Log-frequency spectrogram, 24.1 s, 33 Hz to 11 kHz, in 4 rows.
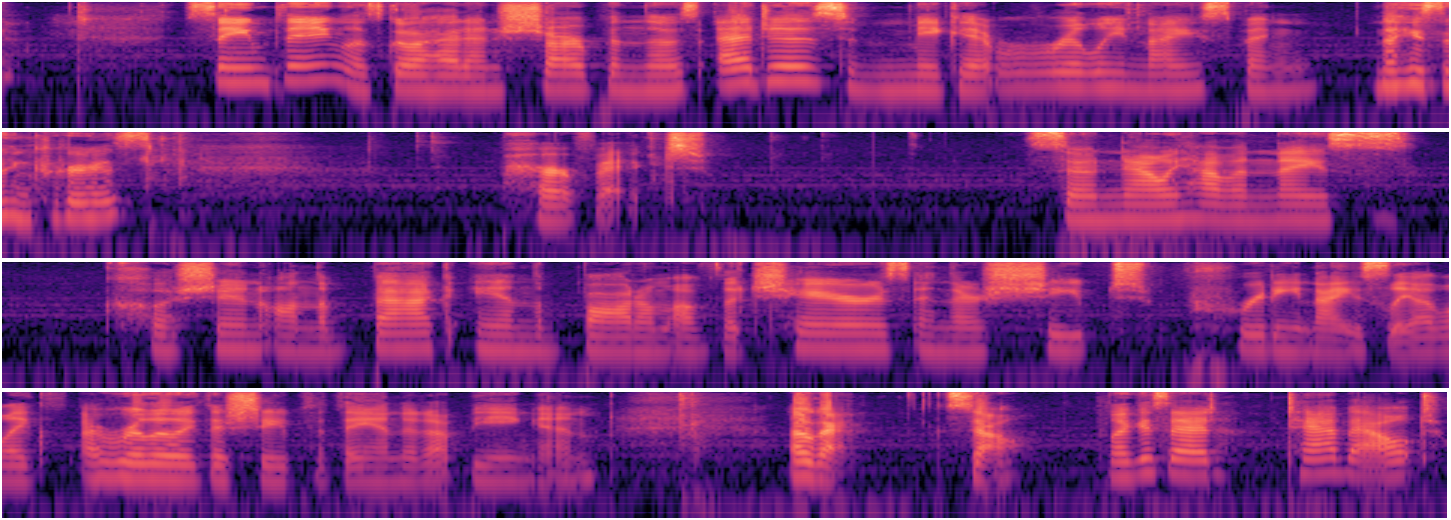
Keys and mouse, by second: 1.6-6.6 right drag, 6.6 shift+e, 7.8-9.4 drag, 13.3 middle click, 21.0 Tab.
